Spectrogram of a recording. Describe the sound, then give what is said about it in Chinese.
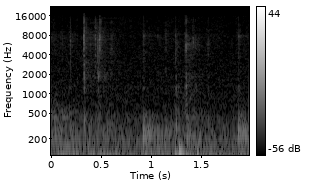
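Steady typing on a computer keyboard: a quick, irregular run of soft clicking keystrokes with short bursts and brief pauses, heard on its own with no talking. “把握当下的确定性，一定是非常重要的话，我才会专门打字出来给大家。”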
